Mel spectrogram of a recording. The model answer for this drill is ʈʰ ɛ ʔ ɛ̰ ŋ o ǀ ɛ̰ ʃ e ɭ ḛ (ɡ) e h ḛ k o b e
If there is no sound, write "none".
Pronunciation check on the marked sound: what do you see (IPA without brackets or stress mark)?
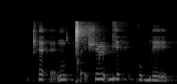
ɡ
